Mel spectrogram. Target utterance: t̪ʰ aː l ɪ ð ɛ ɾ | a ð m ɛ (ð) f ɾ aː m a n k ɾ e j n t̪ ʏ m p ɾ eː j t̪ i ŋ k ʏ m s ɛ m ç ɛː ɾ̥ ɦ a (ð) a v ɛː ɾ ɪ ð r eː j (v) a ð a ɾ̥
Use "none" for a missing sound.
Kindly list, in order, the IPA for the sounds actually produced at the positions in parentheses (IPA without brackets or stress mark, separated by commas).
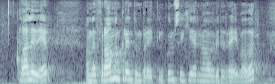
ð, v, v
